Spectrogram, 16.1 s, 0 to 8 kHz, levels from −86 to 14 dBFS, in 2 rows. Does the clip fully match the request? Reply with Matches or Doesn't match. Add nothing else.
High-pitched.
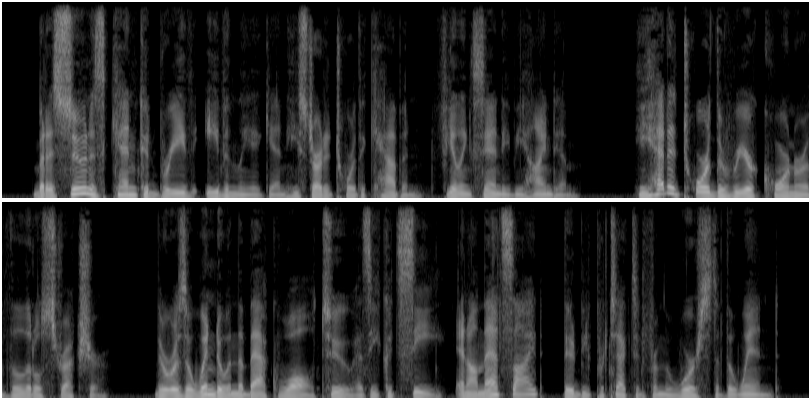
Doesn't match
